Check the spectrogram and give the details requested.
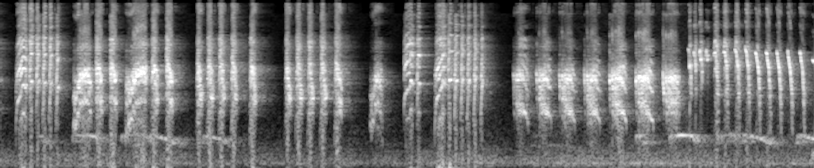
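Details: Long-tailed shrike song used as a lure to stimulate another bird to sing: loud harsh, raspy bursts of rapid chattering notes in quick succession, with a low whistled tone running beneath some phrases.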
